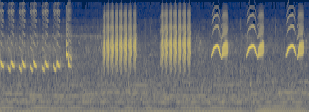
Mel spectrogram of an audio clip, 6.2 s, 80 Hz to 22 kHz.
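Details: A Northern Mockingbird, which can learn up to 200 sounds, switches between types: quick repeated chirps, two rattling harsh bursts, then loud upswept whistles repeated three times; faint background music.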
